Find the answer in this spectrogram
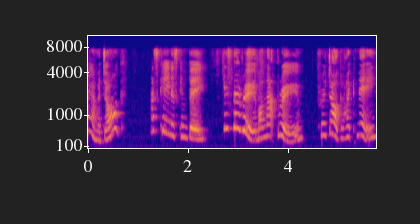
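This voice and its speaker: A woman uses a put-on character voice with extremely high pitch and very wide pitch swings. She keeps a moderate pace. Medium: read story.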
